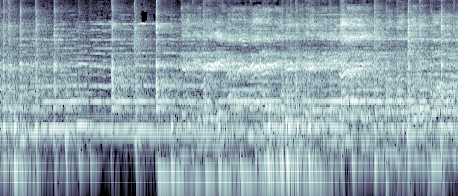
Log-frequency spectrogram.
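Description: Carnatic classical music: a young vocalist singing with violin accompaniment and a mridangam (double-headed barrel drum) playing a dense stream of strokes, over held steady pitches.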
